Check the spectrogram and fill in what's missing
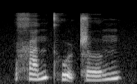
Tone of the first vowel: rising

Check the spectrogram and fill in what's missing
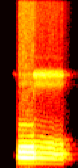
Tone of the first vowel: low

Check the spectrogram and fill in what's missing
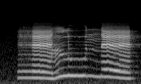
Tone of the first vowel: low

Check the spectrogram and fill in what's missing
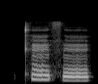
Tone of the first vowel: high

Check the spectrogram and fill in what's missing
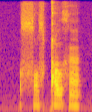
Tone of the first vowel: high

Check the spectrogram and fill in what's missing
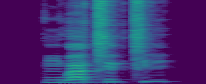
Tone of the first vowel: high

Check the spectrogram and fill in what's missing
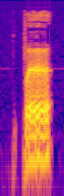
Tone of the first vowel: low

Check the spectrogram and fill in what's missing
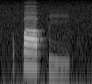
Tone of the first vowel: high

